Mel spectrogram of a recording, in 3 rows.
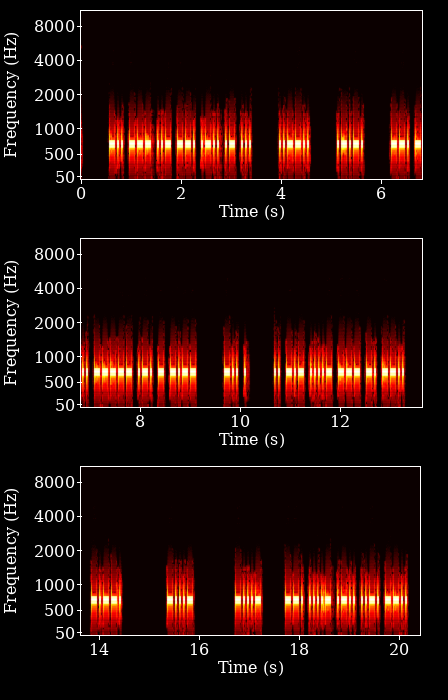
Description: Morse code, heard as a keyed tone, about 30 wpm, 700 Hz. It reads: DOUGLAS ? <AR> GD0RTY DE IK4ONZ <KN> <BT> <BT> G4LFZ
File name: UK MASTER QSOs TRAINING / 30WPM / UK MASTER QSOs 0029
